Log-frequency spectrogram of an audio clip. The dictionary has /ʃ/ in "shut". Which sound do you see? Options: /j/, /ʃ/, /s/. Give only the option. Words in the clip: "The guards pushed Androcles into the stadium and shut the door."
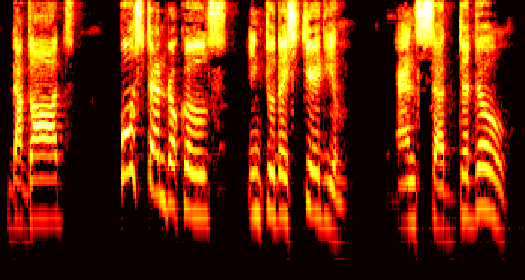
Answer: /s/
